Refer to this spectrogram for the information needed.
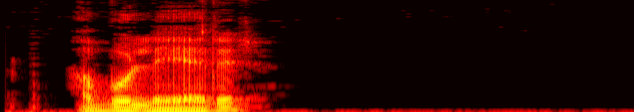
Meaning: present tense of abolere
- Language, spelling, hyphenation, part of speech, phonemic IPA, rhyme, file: Norwegian Bokmål, abolerer, a‧bo‧ler‧er, verb, /abʊˈleːrər/, -ər, Nb-abolerer.ogg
